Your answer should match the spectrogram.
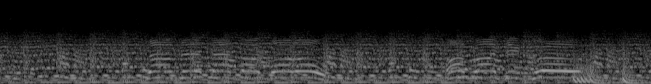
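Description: Mid-1990s rave techno playing in a DJ mix: a steady beat under synth lines that glide up and down in pitch.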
